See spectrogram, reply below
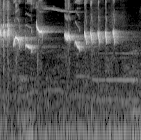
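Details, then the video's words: Orange-headed thrush delivering rolling 'ngeroll' song, loud warbled whistles slurring down then repeated in a fast even run of bright notes that fades at the end. "Anis merah ngeroll BoCOR"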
